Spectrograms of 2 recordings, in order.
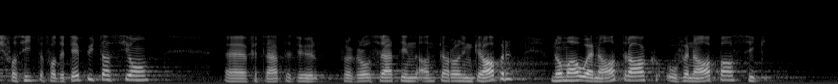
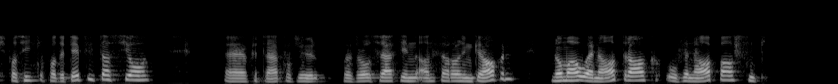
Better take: first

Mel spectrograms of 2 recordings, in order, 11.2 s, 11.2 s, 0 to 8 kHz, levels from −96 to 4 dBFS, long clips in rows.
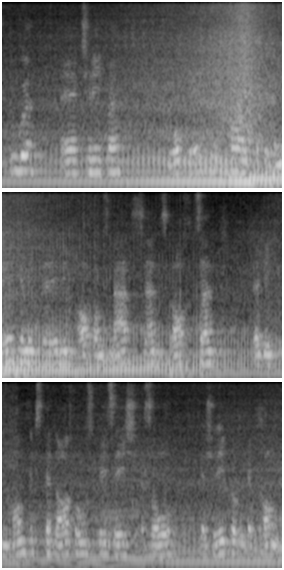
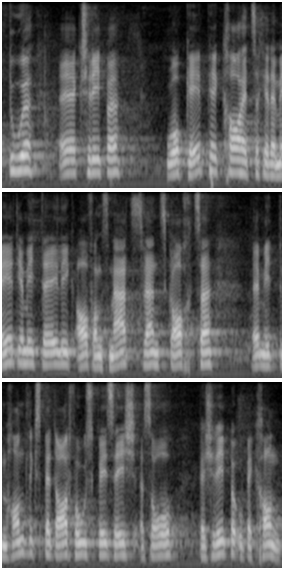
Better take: second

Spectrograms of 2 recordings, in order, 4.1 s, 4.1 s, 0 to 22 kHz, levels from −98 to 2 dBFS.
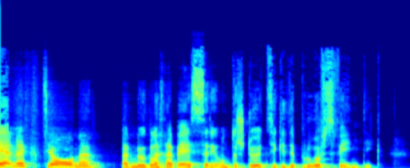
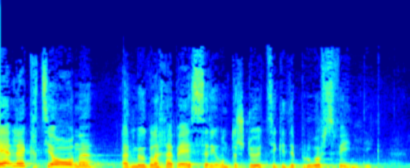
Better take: second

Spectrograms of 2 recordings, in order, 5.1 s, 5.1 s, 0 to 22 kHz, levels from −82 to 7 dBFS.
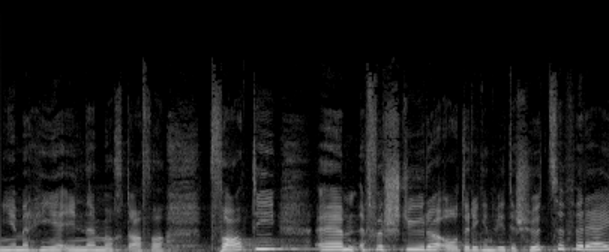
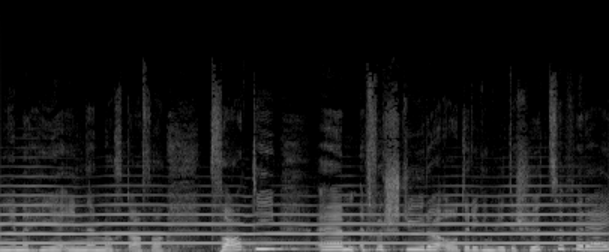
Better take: first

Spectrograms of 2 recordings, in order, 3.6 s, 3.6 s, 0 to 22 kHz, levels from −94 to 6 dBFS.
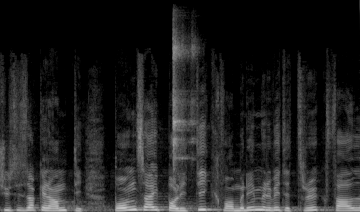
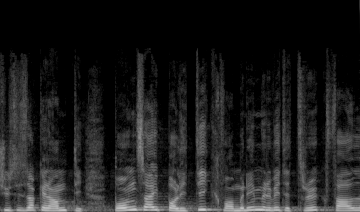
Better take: second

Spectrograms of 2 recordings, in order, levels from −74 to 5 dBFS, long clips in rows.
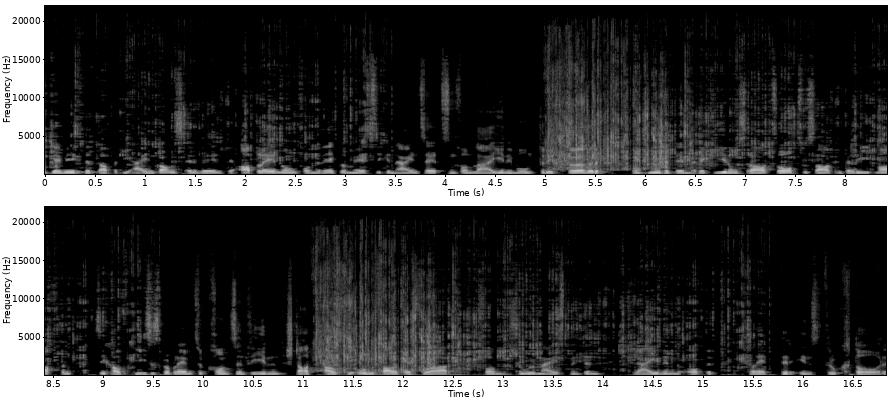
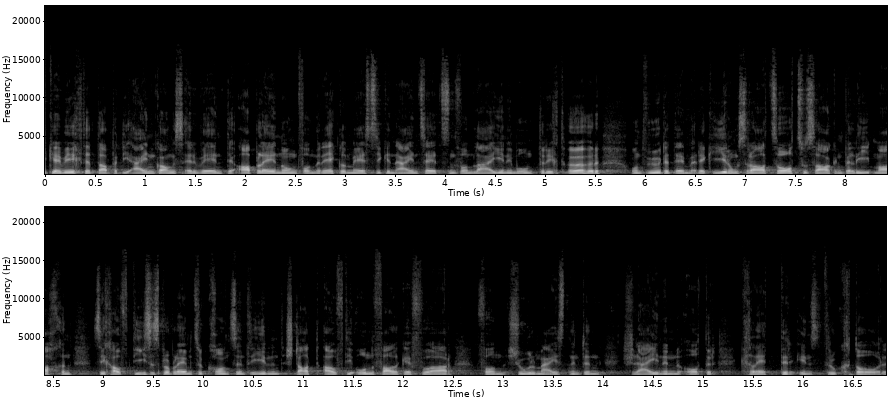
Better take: second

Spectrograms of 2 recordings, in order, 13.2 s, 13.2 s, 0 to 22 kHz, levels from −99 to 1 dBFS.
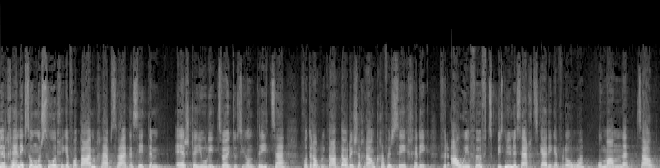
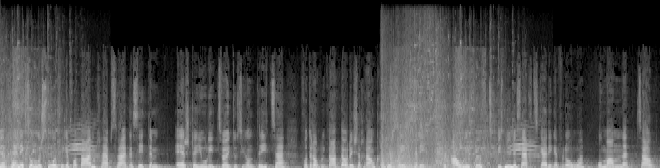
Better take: first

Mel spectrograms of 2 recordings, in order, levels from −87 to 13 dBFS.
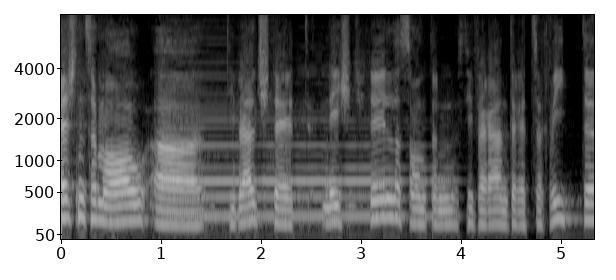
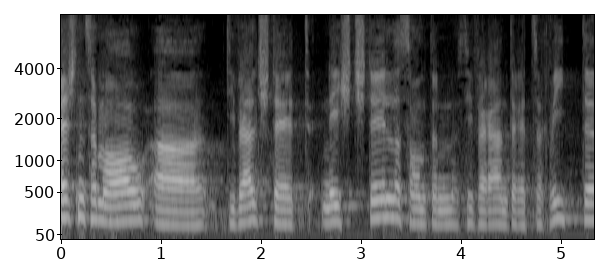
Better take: second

